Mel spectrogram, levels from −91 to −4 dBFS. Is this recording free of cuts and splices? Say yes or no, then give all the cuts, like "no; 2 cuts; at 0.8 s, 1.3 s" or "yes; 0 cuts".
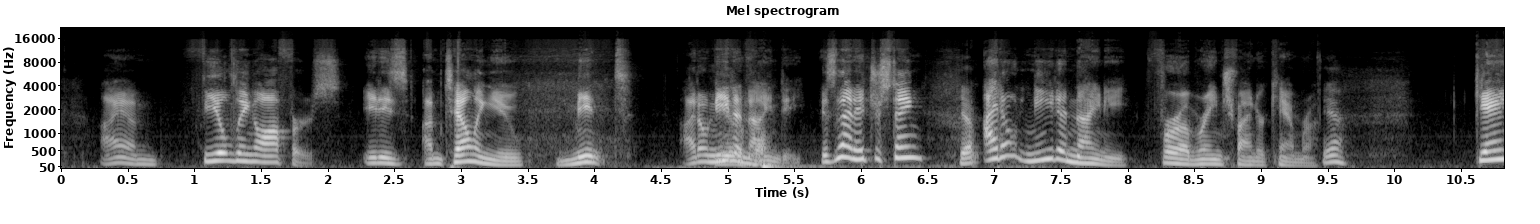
yes; 0 cuts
